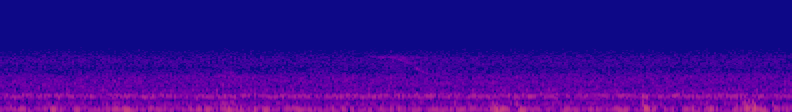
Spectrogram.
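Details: Honey bee swarm crawling into a new hive from a tangle of sticks: a steady, dense low hum with a droning band throughout, light crackling and faint distant bird notes.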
